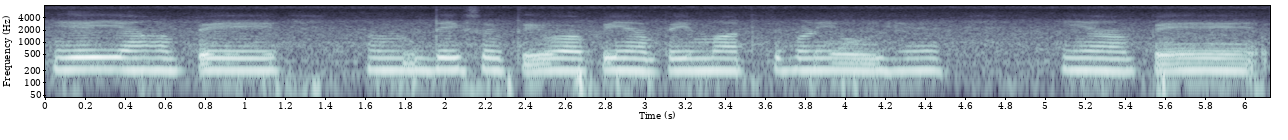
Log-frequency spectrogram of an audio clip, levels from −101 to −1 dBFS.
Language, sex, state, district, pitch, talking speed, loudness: Hindi, female, Haryana, Rohtak, 200 Hz, 135 wpm, -15 LUFS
